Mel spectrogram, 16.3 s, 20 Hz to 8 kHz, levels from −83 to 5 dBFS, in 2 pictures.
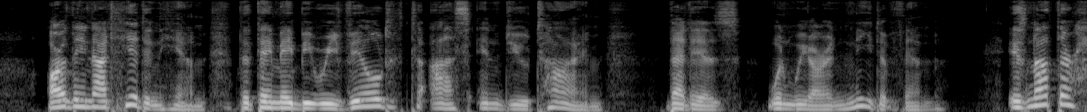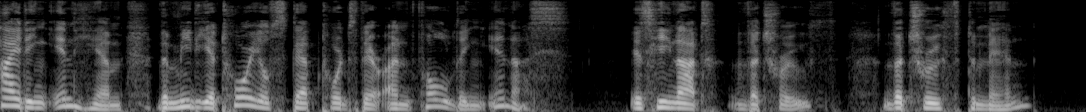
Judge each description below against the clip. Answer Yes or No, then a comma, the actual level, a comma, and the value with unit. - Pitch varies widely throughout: Yes, wide, 6.5 semitones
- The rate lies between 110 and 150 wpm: No, average, 175 wpm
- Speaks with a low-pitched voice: Yes, low, 130 Hz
